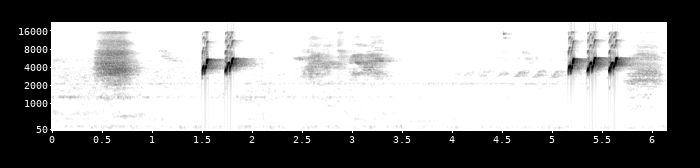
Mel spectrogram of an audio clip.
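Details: Scaly-breasted bulbul, called a rare bird singing energetically in a tutor recording for training songbirds: two sharp high chirps, a pause of about three seconds, then three quick similar chirps in a row, over a low steady hum.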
